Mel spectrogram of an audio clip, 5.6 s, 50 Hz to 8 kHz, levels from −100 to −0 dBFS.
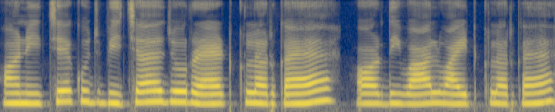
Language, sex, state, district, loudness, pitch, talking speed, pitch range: Hindi, female, Maharashtra, Dhule, -11 LUFS, 220 Hz, 160 wpm, 215-240 Hz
